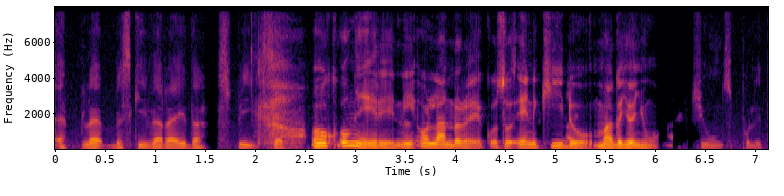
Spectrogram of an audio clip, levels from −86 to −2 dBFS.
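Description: At 1.48 s the speech stops and a call audio freeze fills the gap until 1.64 s. The last sound carries on briefly as a fading buzz or hiss, then about 90 ms of silence follows before the speech resumes where it left off. Nothing is lost, but 144 ms is inserted and everything after it arrives later. The likely cause is delayed packets draining the jitter buffer, so the receiver had nothing new to play.

Speech suppressed in double talk then appears three times: 2.41 to 3.09 s, 3.30 to 5.48 s, and 5.94 to 6.42 s. In each stretch the talker dips, thins or breaks up in fragments. The deepest drops are about 40 dB in the first two spans and about 30 dB in the last. This is likely the echo canceller mistaking the talker for loudspeaker echo while the far end was also speaking, and attenuating the near-end signal along with the echo.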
